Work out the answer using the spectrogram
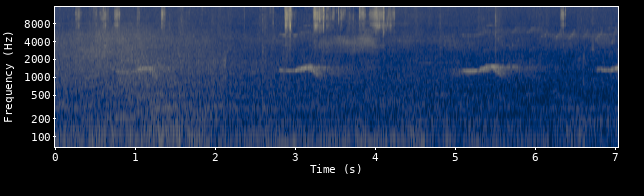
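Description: A bird calling four times, one short call about every two seconds, each rising then dropping in pitch. A few light clicks of wire ends being pushed into a breadboard come around the middle, over a low steady hum.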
